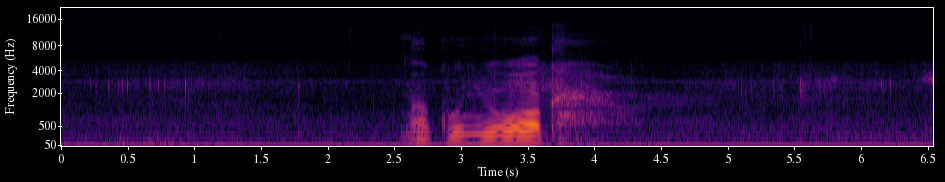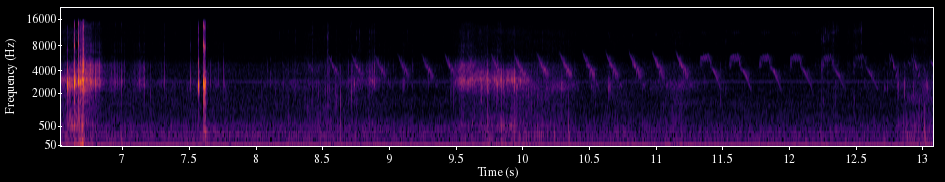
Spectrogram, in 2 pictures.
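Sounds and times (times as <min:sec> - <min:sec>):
small bird trilling: 0:08.5 - 0:12.9.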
